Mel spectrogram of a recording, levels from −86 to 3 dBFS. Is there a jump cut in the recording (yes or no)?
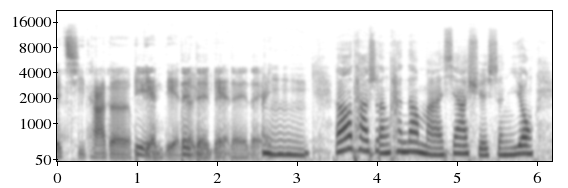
yes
